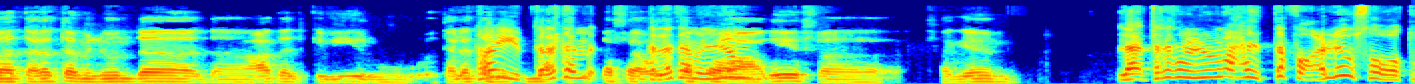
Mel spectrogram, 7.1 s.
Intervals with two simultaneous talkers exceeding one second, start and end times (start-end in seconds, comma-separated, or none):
2.4-3.9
